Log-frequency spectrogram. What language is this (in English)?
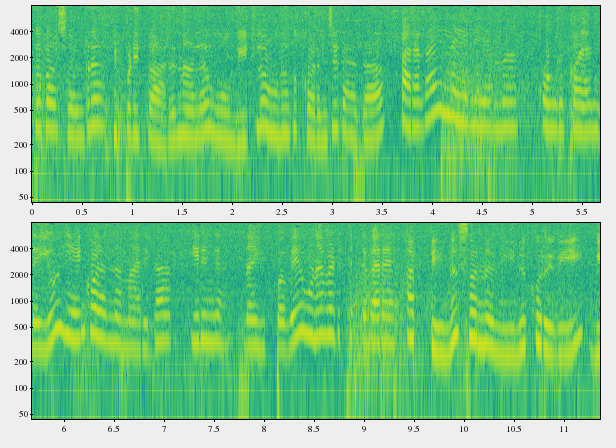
Tamil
